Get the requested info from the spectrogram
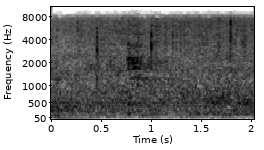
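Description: A steady noisy hiss of room and microphone noise in a pause between speech, with a few faint rustles such as paper being handled.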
